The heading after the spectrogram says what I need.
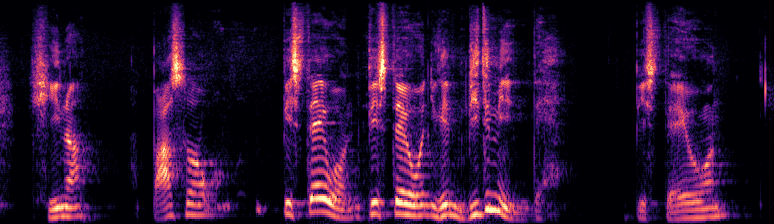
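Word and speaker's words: πιστεύων: 히나 파소 피스테온 이게 믿음인데 피스테온 어떤 사람들은 피스티우라고 발음하기도 하고 피스테오 이거는 약간 이제 코인의 헬라어 2000년 전에 쓰였던 헬라어와 지금 현대 그리스 사람들 쓰는 발음에 좀 차이가 있죠. 우리 옛날 훈민정음과 지금 우리가 쓰는 말에 차이가 있듯이 그래서 발음이 좀 차이가 있을 수 있는데 믿는 자 파소 파스테온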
